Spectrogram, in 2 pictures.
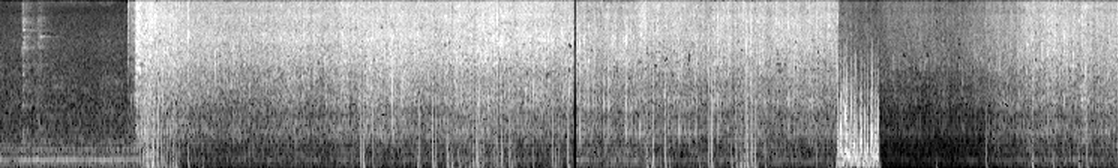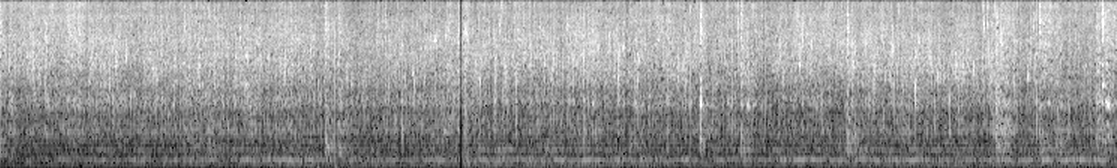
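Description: Pork pieces frying in hot oil in a metal kadai, a dense steady sizzle that starts suddenly about two seconds in as the meat goes in. A spatula scrapes and clicks against the pan as the pieces are stirred. The sizzle surges loudest just before the middle, dips briefly, then builds again, over a low steady hum.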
